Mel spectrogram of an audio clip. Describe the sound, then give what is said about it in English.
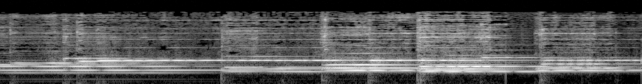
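Glass harp music from rubbed wine glasses, played by the Polish duo, sustained shimmering tones that overlap and shift between pitches in a slow, ethereal melody, steady and clear with no voices. “Ethereal Glass Harp Music from Poland”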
